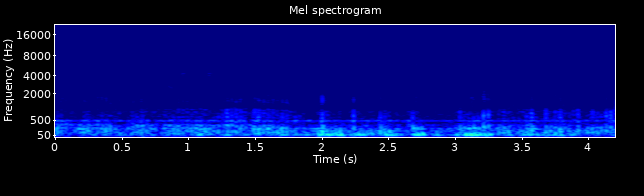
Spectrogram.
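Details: Seal point Ragdoll kitten purring while being petted and patted: a steady low rumbling purr with soft pulsing throughout, plus faint light rustles of handling.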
